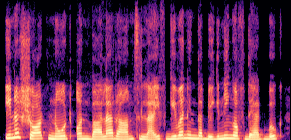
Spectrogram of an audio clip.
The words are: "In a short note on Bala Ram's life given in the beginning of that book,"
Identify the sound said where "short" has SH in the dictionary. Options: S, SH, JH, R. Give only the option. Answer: SH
